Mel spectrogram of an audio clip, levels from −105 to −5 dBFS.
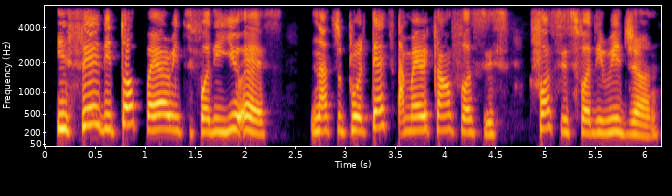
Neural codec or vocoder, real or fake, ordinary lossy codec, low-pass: none; real; none; 5.4 kHz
